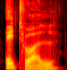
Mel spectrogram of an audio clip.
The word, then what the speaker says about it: Étoile: How do you pronounce it? – Étoile. – Étoile.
